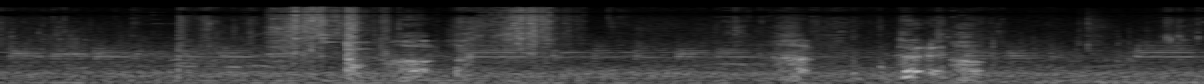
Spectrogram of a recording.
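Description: Hands grip and scrape on stone while climbing a wall.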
